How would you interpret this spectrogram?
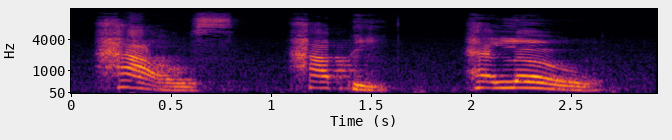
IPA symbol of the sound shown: h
